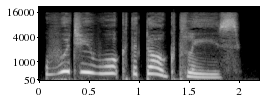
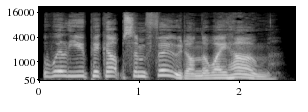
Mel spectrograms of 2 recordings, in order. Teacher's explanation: The speaker starts with a high pitch to sound polite. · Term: polite intonation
